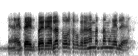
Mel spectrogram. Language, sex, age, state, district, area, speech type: Kannada, male, 45-60, Karnataka, Belgaum, rural, conversation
